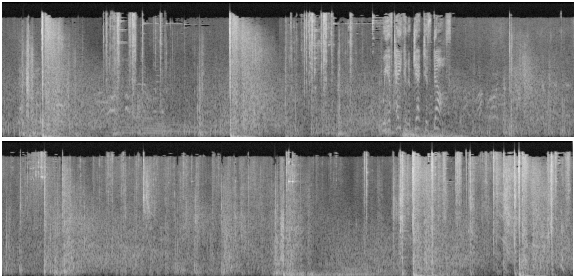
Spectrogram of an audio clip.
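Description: Rifle shots crack sharply, one at a time.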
